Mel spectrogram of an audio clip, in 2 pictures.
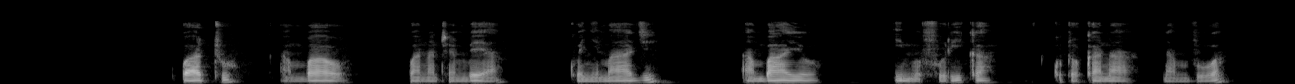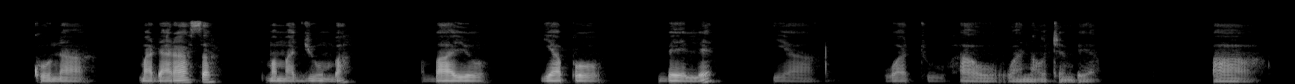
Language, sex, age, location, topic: Swahili, female, 36-49, Nakuru, health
